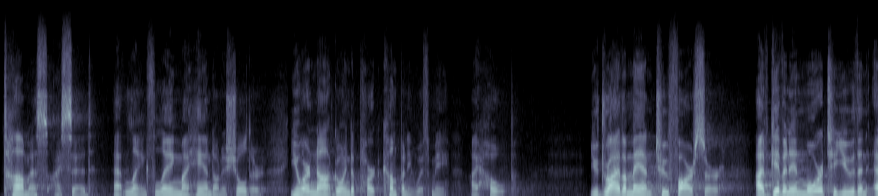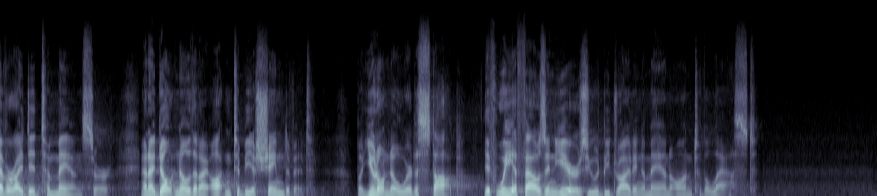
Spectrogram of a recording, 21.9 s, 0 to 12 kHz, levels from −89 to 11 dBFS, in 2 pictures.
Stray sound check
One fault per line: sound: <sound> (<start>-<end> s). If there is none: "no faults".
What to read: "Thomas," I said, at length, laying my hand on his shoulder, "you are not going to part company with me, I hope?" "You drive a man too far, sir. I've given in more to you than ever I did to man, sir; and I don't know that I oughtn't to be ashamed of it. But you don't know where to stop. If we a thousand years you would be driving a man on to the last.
no faults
